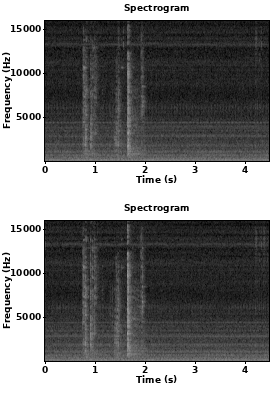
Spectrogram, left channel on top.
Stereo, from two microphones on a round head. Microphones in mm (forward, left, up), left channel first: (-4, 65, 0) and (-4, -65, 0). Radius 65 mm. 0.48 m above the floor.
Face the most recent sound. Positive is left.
turn(degrees=-15)  # may be behind; listen again after turning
